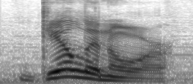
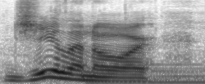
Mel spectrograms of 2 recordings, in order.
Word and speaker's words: Gielinor: so the the name or the title it's pronounced Gillen or now in the update video I pronounce it G Leonor and I think that's because growing up that's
